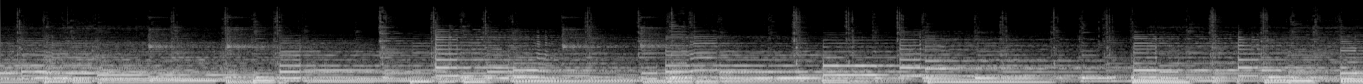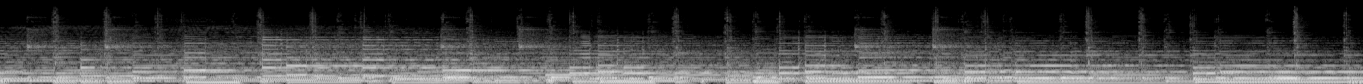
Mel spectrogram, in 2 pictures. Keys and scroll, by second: 1.3 r, 4.0 space, 7.3 p, 8.7 e, 11.5 space, 16.0 r, 19.3 space, 24.3 f, 26.3 5.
